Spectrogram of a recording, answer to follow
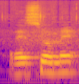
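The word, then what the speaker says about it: résumé: Resume, RESUME, is pronounced as resume, that is given in the bracket.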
